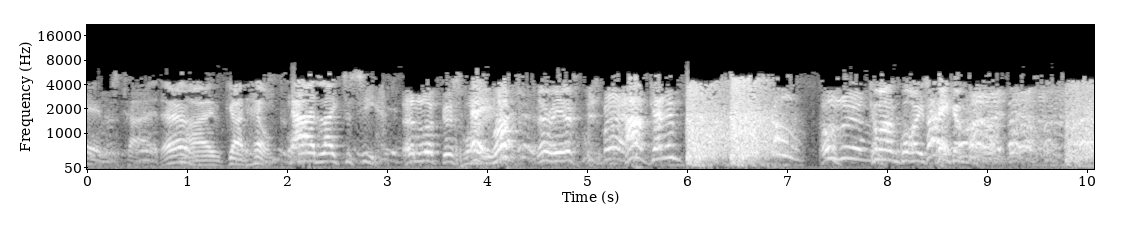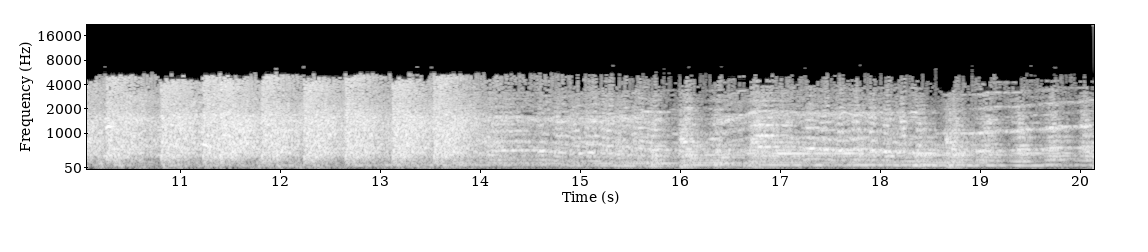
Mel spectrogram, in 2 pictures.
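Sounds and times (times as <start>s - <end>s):
speech: 0.0s - 10.4s
noisy commotion: 0.0s - 20.1s
laughter: 1.6s - 5.6s, 8.5s - 11.4s, 13.8s - 19.7s
gunshots fired in an ambush: 6.0s - 7.0s, 9.8s - 14.4s.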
